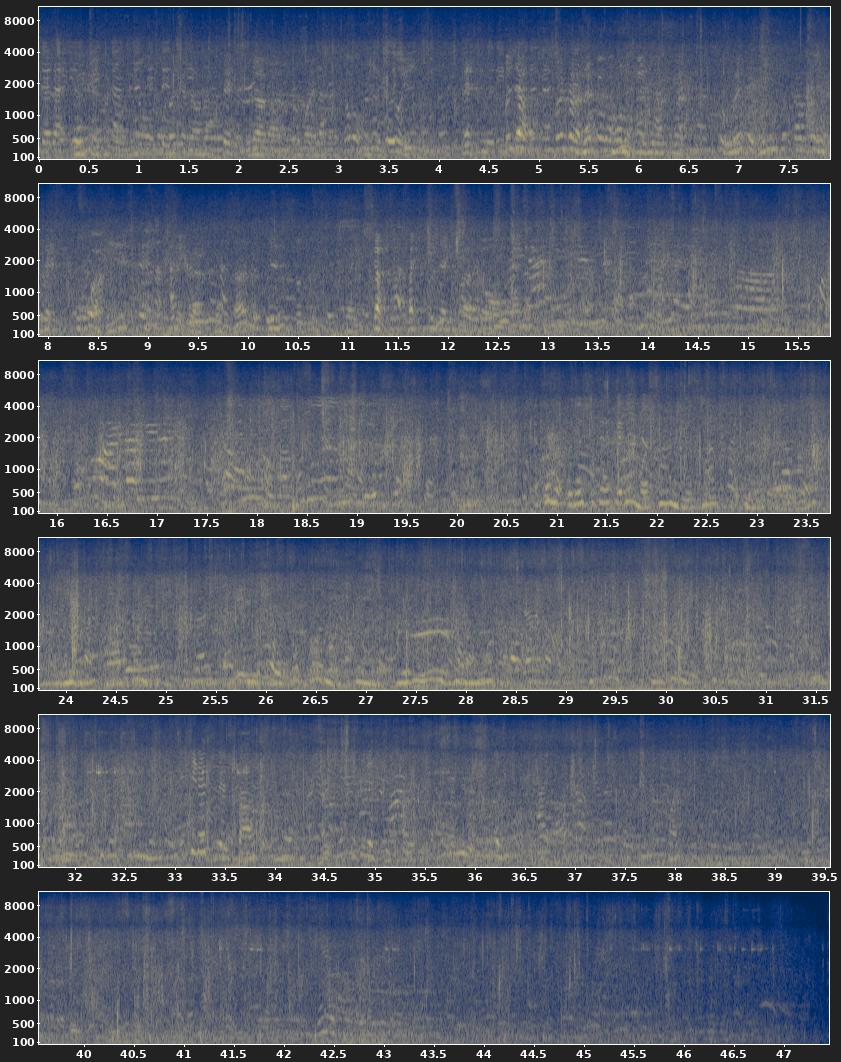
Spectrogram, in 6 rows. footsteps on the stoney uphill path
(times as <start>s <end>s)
12.0s 47.4s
